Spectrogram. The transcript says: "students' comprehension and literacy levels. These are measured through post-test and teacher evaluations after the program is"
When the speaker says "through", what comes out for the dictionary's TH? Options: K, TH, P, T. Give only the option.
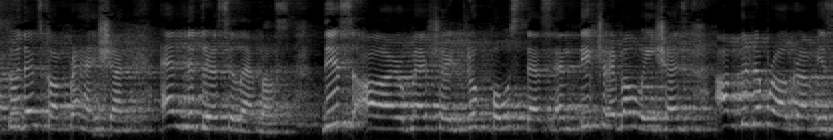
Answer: T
